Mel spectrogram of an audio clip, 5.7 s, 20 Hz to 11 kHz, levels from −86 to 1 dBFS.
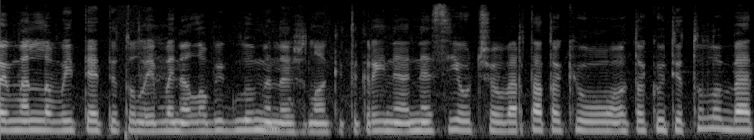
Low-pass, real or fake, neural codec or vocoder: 9.9 kHz; real; none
